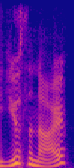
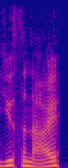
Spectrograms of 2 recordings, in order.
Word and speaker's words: Euthynai: All right, let's circle back to what we teased earlier, the mandatory financial audit called the Euthyni that I mentioned earlier. And that's spelled EUTHYNAI.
